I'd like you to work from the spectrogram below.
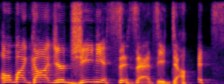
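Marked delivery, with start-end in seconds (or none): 0.0-1.8 put-on villain yell, higher pitch. Imagining a defeated villain's last words, imitating a villain yelling. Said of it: "he just yells".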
